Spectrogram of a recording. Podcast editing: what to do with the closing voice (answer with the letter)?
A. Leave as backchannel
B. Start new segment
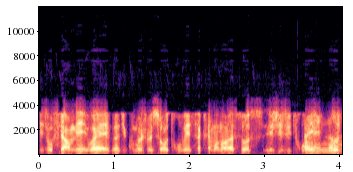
A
